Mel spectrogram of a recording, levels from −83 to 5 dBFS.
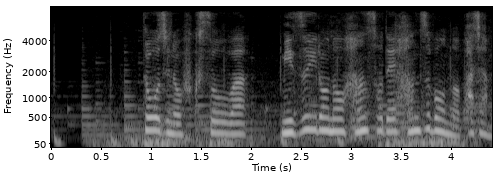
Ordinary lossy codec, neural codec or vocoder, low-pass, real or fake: AAC, 32 kbps; none; 7.2 kHz; real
